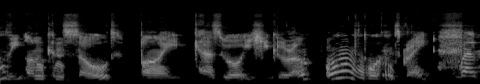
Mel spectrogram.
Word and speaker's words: Kazuo Ishiguro: also reading a novel called the unconsoled by kazuo ishiguro oh that's great well pronounced thank you and are you reading anything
